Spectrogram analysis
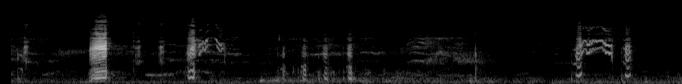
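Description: A female Mallard gives loud, harsh quacks, one strong burst near the start and another pair near the end, with softer nasal notes between.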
